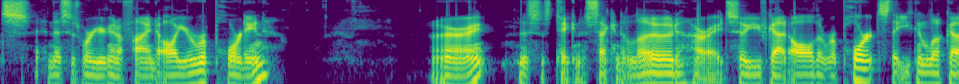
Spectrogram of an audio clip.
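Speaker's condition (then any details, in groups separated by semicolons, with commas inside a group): No condition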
